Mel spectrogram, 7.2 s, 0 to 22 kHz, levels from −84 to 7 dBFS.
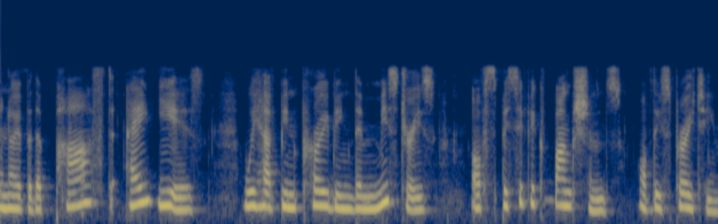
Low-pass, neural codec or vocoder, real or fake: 7.2 kHz; none; real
